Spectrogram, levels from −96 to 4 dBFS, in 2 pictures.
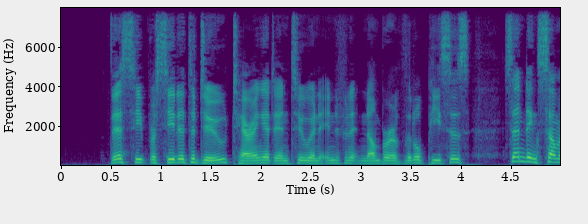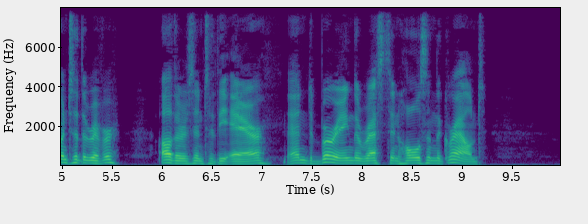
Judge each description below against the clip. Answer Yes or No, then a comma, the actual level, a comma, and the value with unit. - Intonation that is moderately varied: Yes, average, 3.3 semitones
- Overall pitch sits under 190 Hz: Yes, low, 135 Hz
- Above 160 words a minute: Yes, average, 190 wpm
